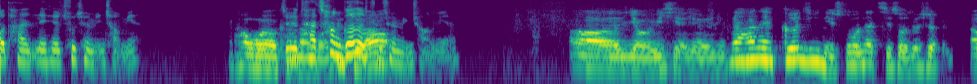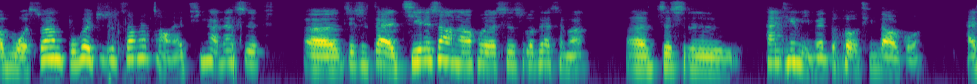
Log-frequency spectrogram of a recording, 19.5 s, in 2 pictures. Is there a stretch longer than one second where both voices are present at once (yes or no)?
yes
